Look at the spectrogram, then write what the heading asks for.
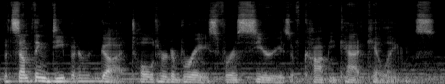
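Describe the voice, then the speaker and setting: A man's voice: mid-range voice, animated, normal speed. A man reading an audio drama as a scripted, dramatic narration, voicing all the parts himself. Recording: music under the voice. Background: music.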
